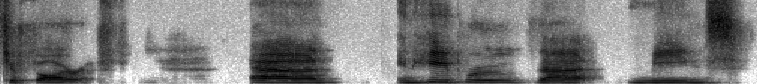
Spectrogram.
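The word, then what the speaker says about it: Tiphareth: going to go to number six which is pronounced stefara and in Hebrew that means Beauty and this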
